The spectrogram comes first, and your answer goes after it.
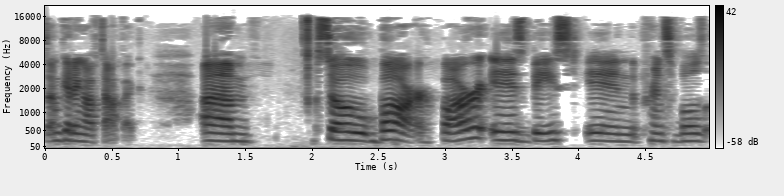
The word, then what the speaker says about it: Barre: town in Massachusetts called Barry, and it's spelled the same. Is it? Yep. Do you say this the same way? No, it's Bar. It is okay. Bar. Barre.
